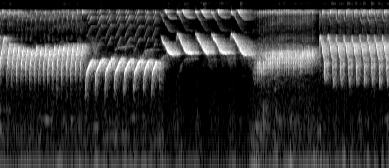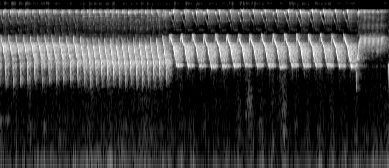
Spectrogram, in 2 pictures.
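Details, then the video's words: Long canary song recorded as a model for other cage birds: a chain of distinct tours, high trills, a low rolling run, bright upswept notes and a long fast buzzy trill, all delivered without pause. "Kenari Gacor Ngeroll || Cocok Untuk Masteran Burung"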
